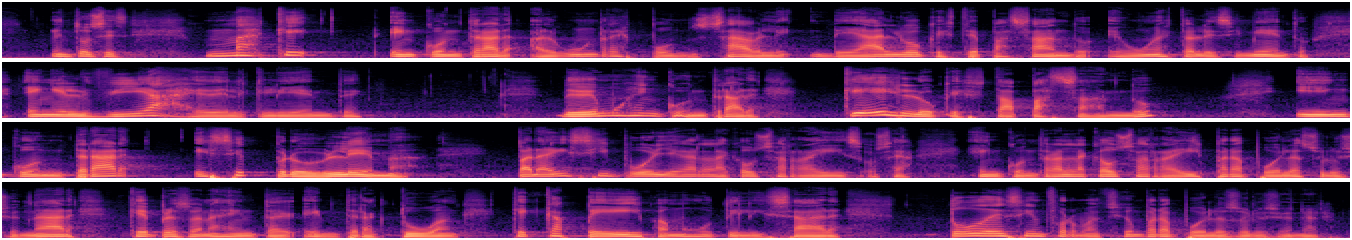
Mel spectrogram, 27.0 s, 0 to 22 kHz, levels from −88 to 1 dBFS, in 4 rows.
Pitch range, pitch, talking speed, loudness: 105-130 Hz, 115 Hz, 140 wpm, -21 LUFS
